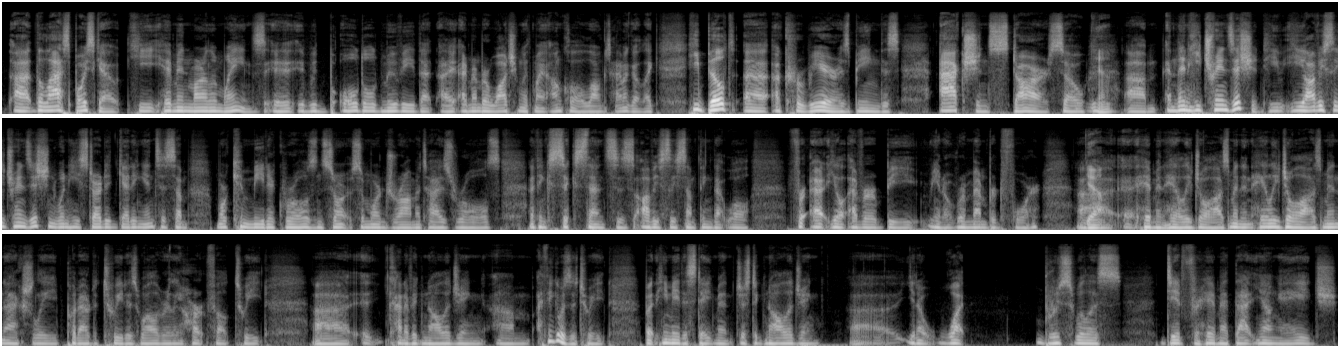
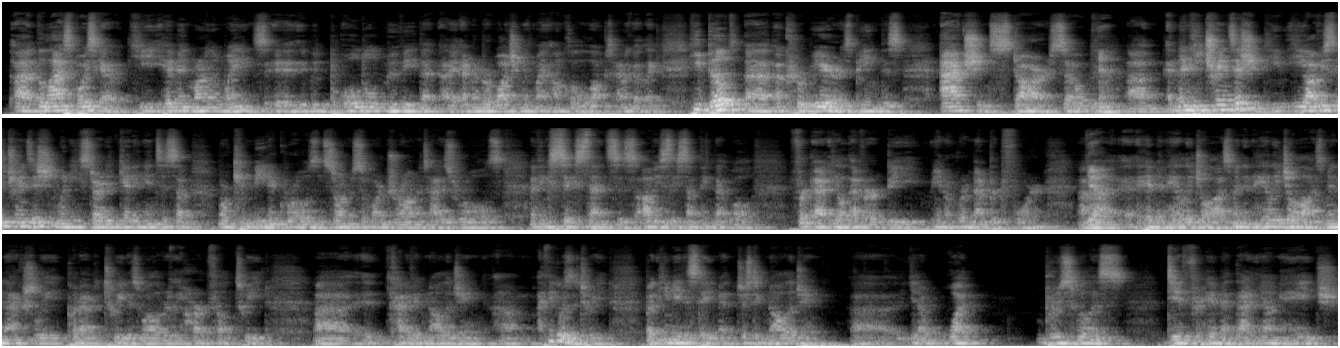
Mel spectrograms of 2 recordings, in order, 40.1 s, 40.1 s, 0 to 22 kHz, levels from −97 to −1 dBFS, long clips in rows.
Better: first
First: none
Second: room echo; slight; dies away in 0.5 s // off-mic speech; far

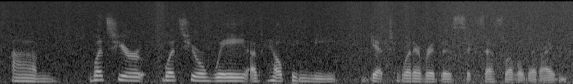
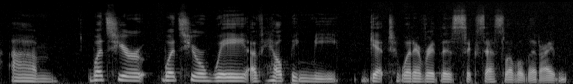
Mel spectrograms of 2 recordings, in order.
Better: second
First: hiss; loud; throughout; 3 dB below the speech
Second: hiss; faint; throughout; 25 dB below the speech

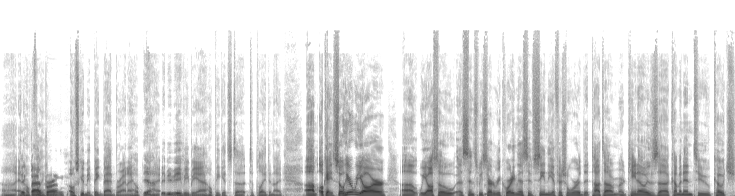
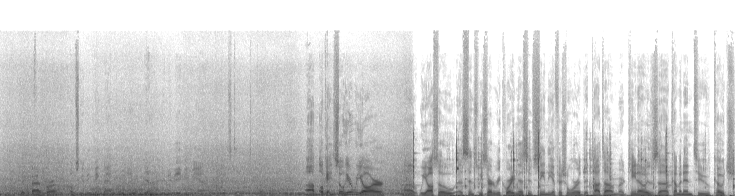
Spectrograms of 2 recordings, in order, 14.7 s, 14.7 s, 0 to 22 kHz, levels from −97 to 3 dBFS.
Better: first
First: none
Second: machinery noise; loud; throughout; 2 dB below the speech

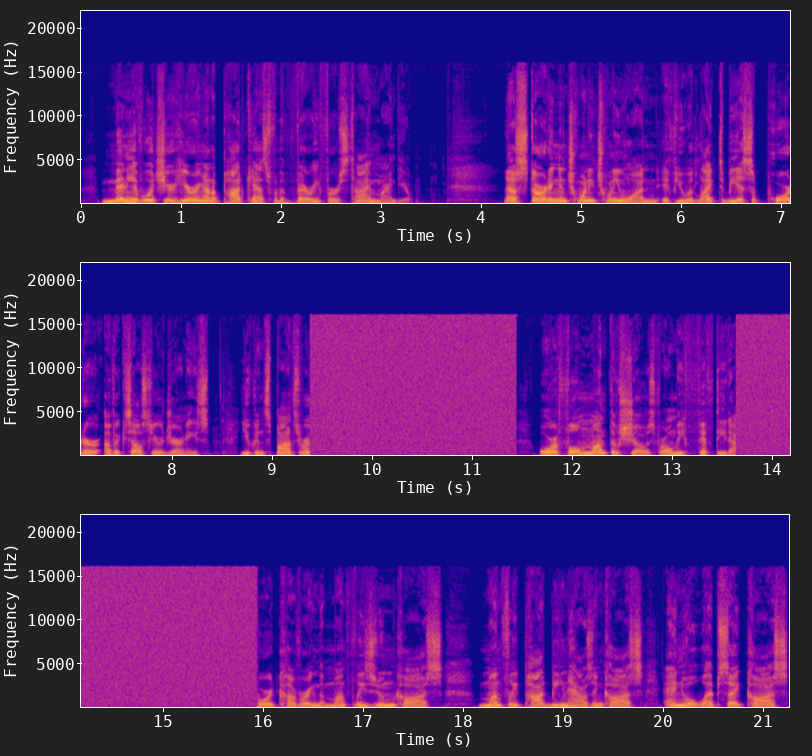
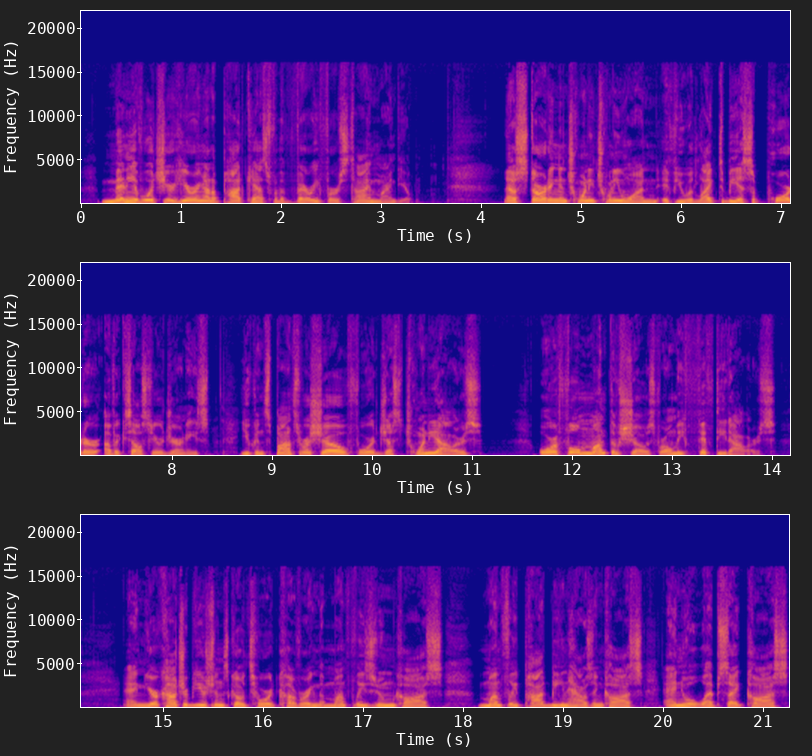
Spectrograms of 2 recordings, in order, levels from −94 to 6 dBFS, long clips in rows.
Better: second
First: audio cutting out; filled with static; at 9.5 s for 2 s and at 14 s for 2.5 s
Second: none

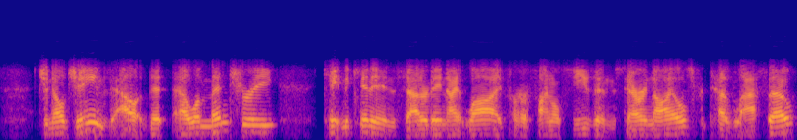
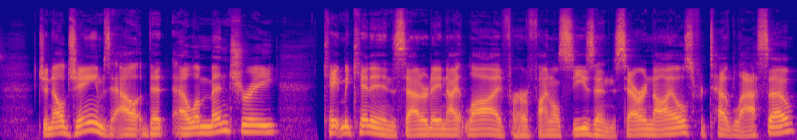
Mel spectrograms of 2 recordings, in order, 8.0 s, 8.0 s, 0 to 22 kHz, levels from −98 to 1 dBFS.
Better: second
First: phone-call audio; poor line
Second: none

